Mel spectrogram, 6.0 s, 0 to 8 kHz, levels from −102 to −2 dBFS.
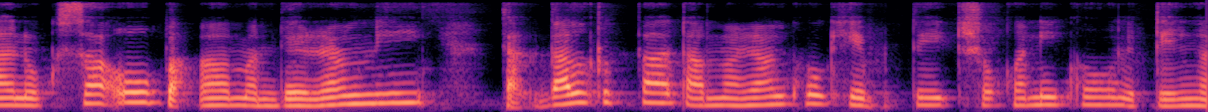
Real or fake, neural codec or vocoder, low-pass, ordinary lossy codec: fake; codec, 24 kHz, 1 kbps, SNAC; 7.2 kHz; none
